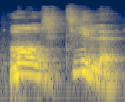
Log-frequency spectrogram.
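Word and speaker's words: mange-t-il: الملحوظة الثانية، لو كان السؤال يحتوي على ضمير وفعل والفعل ينتهي بحرف متحرك والضمير يبدأ بحرف متحرك، نضع بينهما حرف تي، نضع بينهما حرف تي. طب ليه؟ ده لسلامة النطق ولعدم التقاء حرفين متحركين.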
